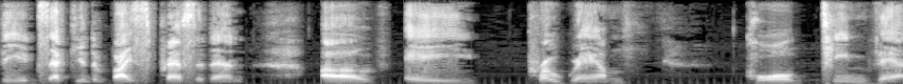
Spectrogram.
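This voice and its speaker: A woman with a New York accent speaks very slowly in a very deep, low voice with a bright, sharp tone. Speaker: company president hosting webinar. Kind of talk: webinar introduction. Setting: online webinar.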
